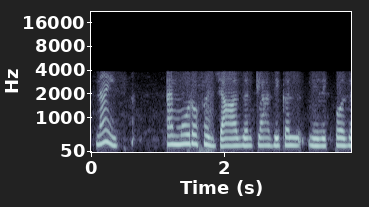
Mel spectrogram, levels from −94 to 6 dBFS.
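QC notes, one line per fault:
Throughout: Bluetooth CVSD headset codec. The speech is plainly band-limited, with nothing above 4 kHz, and carries a granular hiss. Sibilants sound scratchy and loud bright sounds distort as the one-bit adaptive step fails to keep up, which fits a 64 kbps CVSD headset stream.
1.72 to 1.84 s: bit errors on a Bluetooth voice link. A brief rushing, crackly noise rides over the speech for about 120 ms. Each flipped bit nudges the waveform only slightly and the error fades, so there are no sharp clicks. The density suggests an error rate of a percent or two.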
